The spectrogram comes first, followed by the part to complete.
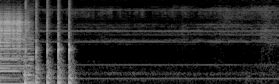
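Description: Music playing that ends about a second in, with a quick run of five or so sharp knocks as it stops. Then a faint steady hum close to silence.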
